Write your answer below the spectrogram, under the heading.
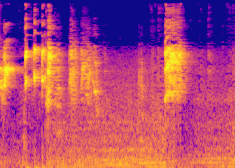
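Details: Lovebirds calling: a quick string of piercing whistled chirps, a short lull, then a single loud harsh squawk.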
